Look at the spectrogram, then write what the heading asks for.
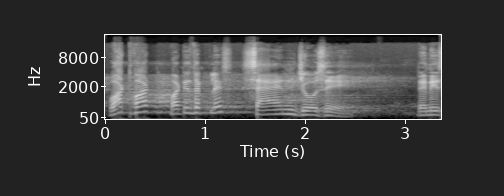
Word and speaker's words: San Jose: The J is said as, pronounced as H. So San Jose.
